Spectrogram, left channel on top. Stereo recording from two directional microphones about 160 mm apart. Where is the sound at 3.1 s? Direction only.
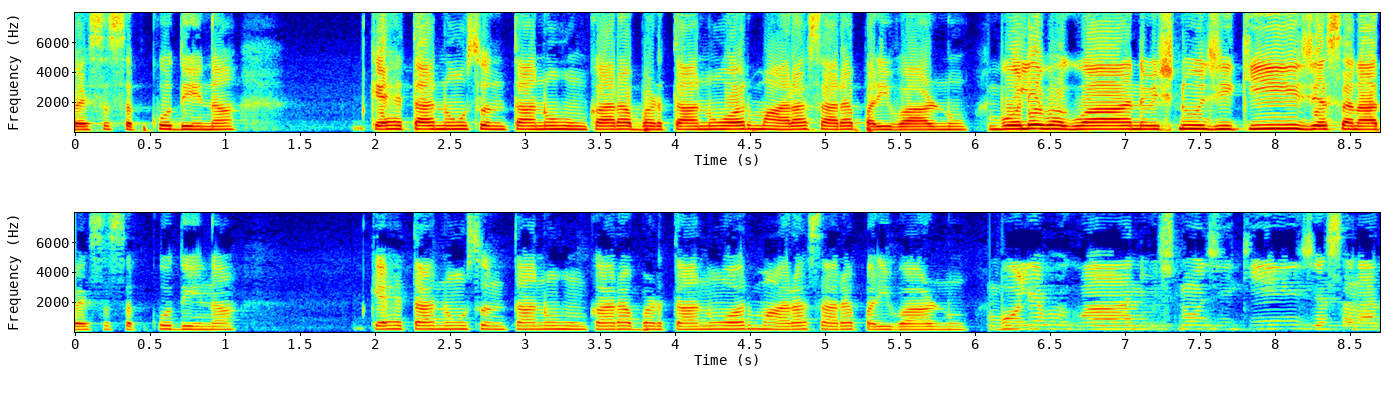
25° left (ahead or behind).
